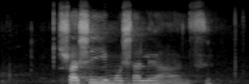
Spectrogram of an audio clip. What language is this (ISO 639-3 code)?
tso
